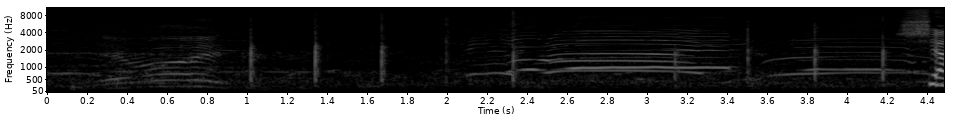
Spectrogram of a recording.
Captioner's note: cheering and applause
